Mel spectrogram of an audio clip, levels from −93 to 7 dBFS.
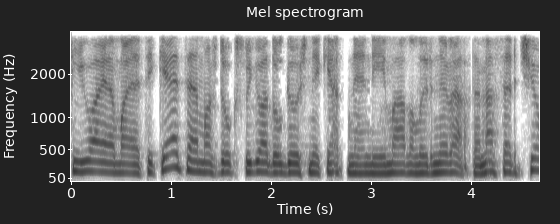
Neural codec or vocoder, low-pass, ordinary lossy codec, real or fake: codec, 16 kHz, 1.1 kbps, Voila-Tokenizer; 3.6 kHz; AAC, 24 kbps; fake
